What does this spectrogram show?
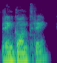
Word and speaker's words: rencontre: the thing was that Ron can be pronounced in very different ways in English it's rankontre in French it's Ron because the French people make a sound of R from like somewhere from here exactly so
